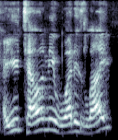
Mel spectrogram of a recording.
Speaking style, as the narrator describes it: She screamed

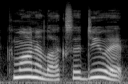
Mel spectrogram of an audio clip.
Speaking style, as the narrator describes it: my dad yelled

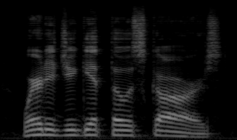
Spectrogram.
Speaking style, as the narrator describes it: the Mason children giggle, and one of the boys, the younger one, I think, says

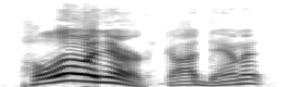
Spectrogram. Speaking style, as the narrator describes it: He shouted

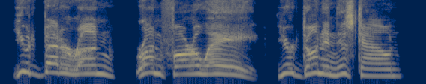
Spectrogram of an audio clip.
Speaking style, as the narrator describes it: The three men shouted after him

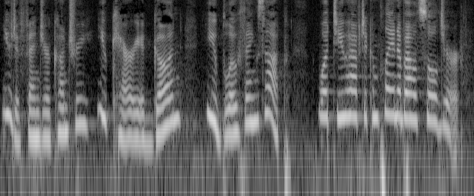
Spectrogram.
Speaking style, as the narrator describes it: Kit laughed with his mouth full

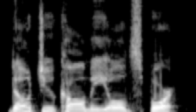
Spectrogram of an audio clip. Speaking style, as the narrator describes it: cried Tom

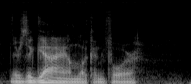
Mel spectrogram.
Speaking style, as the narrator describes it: muttered

